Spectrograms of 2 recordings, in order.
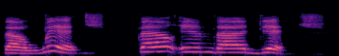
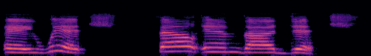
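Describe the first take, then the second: First: The witch fell in the ditch, every word tapped out slowly and evenly; slow word-by-word pounding, first article wrong; pounding each word. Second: A witch fell in the ditch, every word tapped out slowly; slow word-by-word pounding, corrected take. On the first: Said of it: "Watch me pound it". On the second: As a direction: beat out "A witch fell in the ditch" with the right article. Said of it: "Not, not the, excuse me, a". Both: Shown as a demonstration.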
